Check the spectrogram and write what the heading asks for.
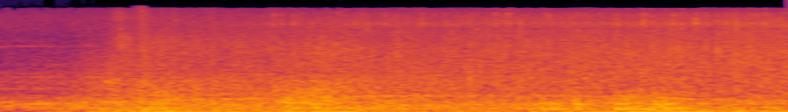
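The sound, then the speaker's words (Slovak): A heavy storm roars steadily, with dense pouring rain and deep rumbling wind filling the sound, loud and continuous for the whole stretch with no voices. “Potom sa odrazu nebesá zatemnili, zdvihol sa silný vietor a začali sa vody valiť na zem.”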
